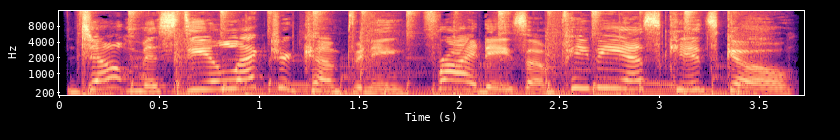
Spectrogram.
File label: upbeat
